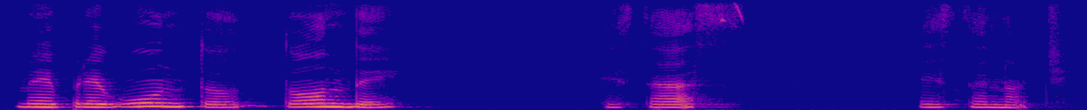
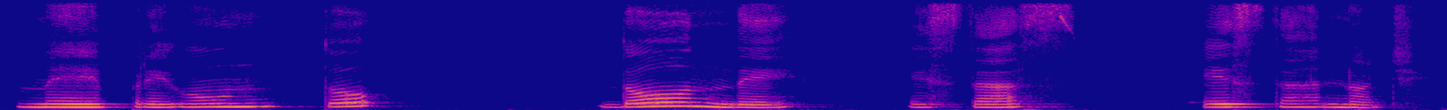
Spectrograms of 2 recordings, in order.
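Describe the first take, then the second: First: Said in the usual way. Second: "Me pregunto. ¿Dónde estás esta noche?" drawn out, with pauses between phrases; slow teaching model. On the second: Shown as a demonstration. Teacher models "Me pregunto. ¿Dónde estás esta noche?" for learners, slowly in pieces.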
